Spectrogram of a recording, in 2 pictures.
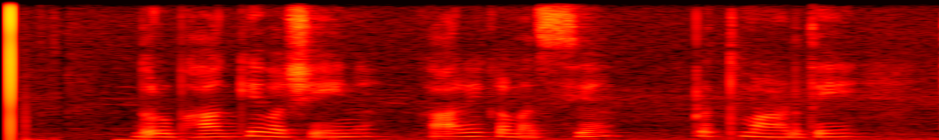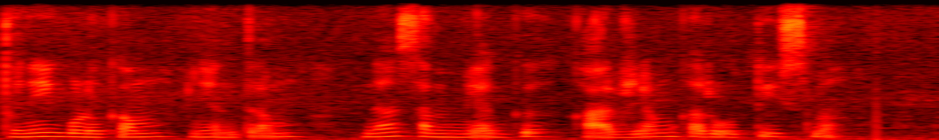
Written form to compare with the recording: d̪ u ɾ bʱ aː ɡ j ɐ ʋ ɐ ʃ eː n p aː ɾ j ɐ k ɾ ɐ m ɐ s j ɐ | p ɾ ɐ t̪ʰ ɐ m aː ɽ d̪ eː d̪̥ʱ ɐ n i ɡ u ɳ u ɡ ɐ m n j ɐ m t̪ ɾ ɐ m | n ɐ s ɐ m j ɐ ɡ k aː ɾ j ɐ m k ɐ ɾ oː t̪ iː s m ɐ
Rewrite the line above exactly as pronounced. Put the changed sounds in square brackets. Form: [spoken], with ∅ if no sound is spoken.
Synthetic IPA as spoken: d̪ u ɾ bʱ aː ɡ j ɐ ʋ ɐ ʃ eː n [k] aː ɾ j ɐ k ɾ ɐ m ɐ s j ɐ | p ɾ ɐ t̪ʰ ɐ m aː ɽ d̪ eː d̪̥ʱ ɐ n i ɡ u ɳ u [k] ɐ m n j ɐ [n] t̪ ɾ ɐ m | n ɐ s ɐ m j ɐ ɡ k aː ɾ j ɐ m k ɐ ɾ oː t̪ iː s m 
